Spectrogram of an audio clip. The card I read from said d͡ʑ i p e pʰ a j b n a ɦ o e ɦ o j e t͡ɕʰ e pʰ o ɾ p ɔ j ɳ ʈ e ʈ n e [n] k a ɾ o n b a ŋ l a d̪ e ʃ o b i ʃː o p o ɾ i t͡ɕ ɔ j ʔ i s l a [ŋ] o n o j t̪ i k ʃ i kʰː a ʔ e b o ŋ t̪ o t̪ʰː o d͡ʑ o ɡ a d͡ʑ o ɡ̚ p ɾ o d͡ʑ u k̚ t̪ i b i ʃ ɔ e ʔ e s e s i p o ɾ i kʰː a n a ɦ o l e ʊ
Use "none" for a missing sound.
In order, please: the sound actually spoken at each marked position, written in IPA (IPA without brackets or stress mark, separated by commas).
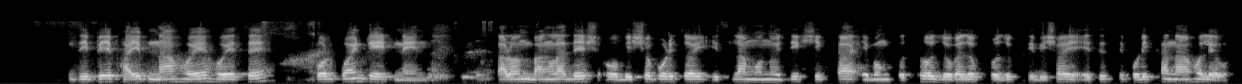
n, m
